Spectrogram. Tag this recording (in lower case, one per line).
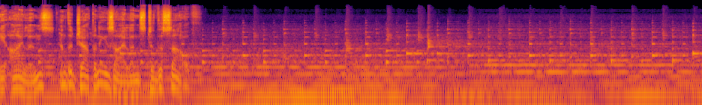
speech
music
